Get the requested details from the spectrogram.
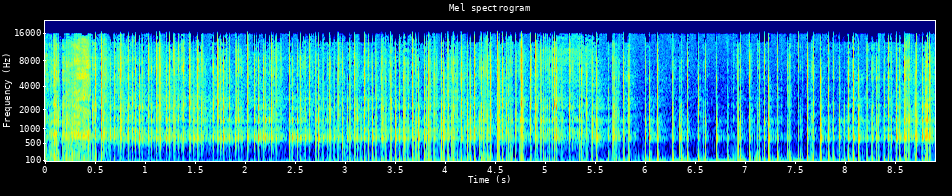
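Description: Long nails rapidly tap and scratch an empty, hollow cardboard kitchen roll tube, producing a dense run of dry, quick clicks and scratchy rustling. A steady hollow resonance rings inside the tube throughout. Toward the end the tube is brought closer, and the taps grow slightly louder and more pronounced.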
